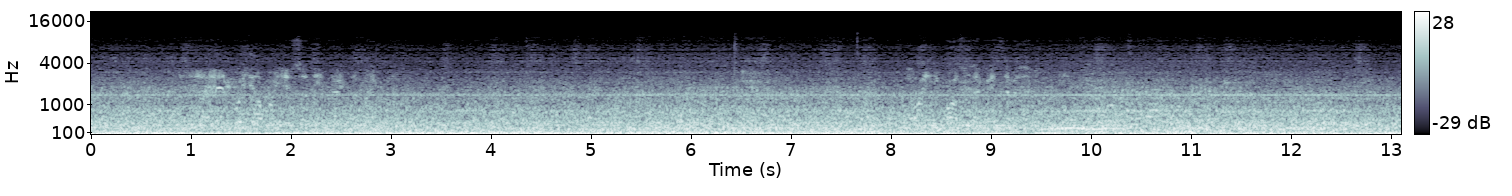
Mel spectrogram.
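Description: A car engine rumbles low and close.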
